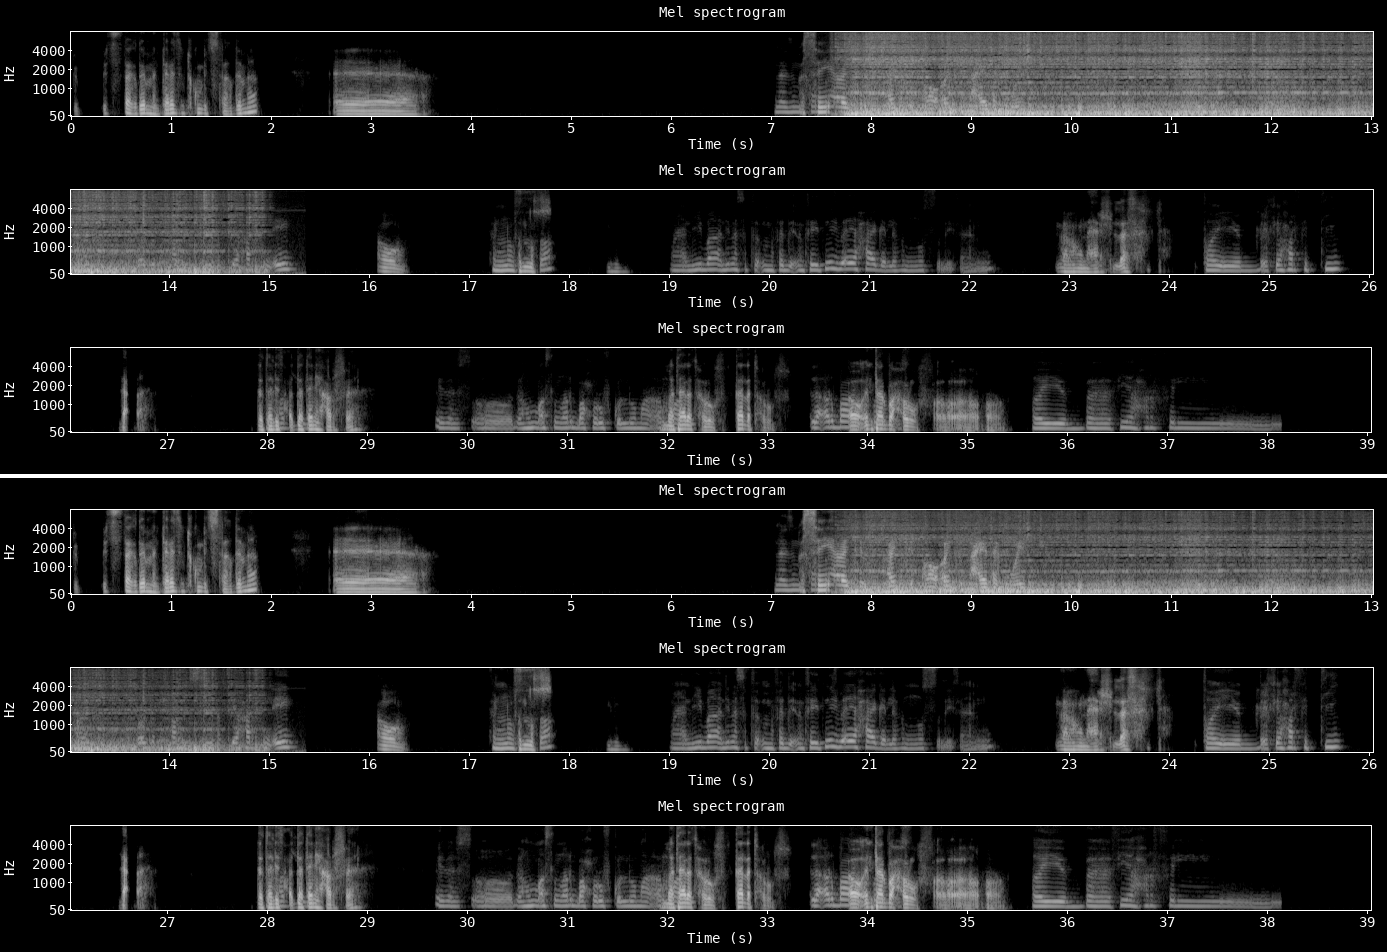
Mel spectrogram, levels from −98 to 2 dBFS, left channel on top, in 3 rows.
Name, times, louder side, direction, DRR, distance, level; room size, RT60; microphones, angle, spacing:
voice 1, 0.4-1.9 2.6-3.6 7.3-9.8 16.1-16.4 17.5-17.8 18.4-18.5 22.9-23.8 26.7-26.8 28.0-29.0 31.9-33.2 33.8-35.4, right 3 dB, 60° right, 1.7 m, -34 dB
voice 2, 7.0-7.9 13.1-15.3 17.2-17.8 19.0-22.3 24.3-25.7 28.0-28.4 29.7-32.2 33.4-34.3 35.7-38.2, right 2 dB, 80° right, 2.9 m, -45 dB
sound 1, 7.6-15.0, left 2 dB, 25° left, 0.8 m, -31 dB
head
